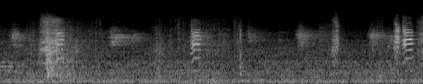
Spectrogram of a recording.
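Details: Caged zebra finch parents feeding their young, three juveniles and three newborn fledglings, 14 April 2023. Loud nasal squawks and short tinny chirps come in quick bursts over a faint hum.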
